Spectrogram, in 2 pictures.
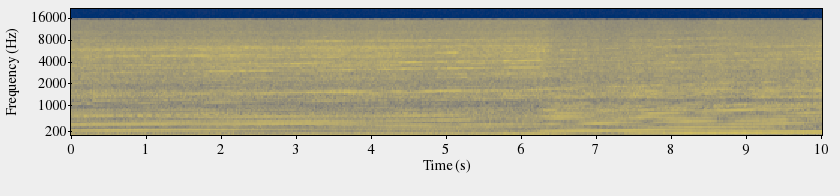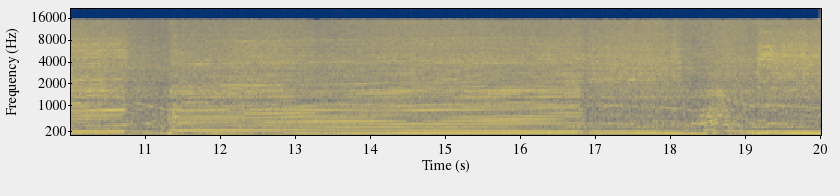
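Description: Racing car's engine heard from inside the cockpit, pulling hard with the pitch slowly rising, and a gear change about 11 seconds in. Near the end the driver lifts off for a corner and the pitch falls, with a quick rev blip on the downshift.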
